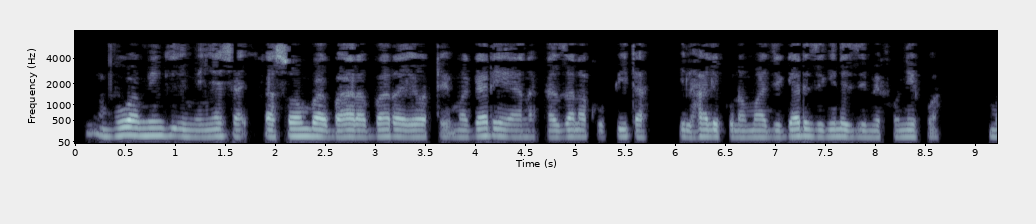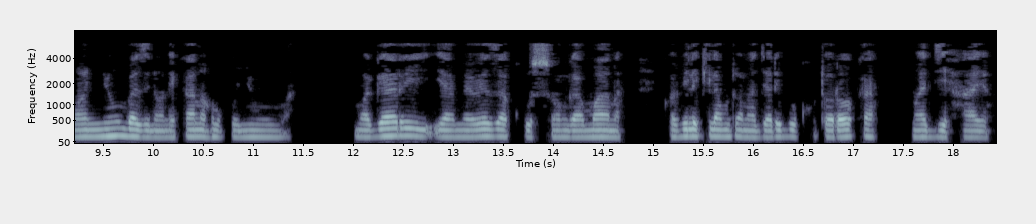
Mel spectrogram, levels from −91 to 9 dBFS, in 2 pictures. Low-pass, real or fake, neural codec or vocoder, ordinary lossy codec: 7.2 kHz; real; none; MP3, 24 kbps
